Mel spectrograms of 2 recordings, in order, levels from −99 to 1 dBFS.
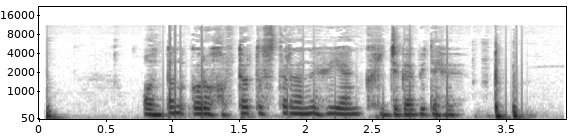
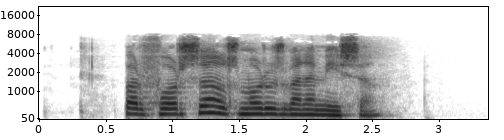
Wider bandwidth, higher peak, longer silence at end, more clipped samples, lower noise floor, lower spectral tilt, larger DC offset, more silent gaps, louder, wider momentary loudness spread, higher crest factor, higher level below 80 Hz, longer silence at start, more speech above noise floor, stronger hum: first, 11.5 kHz vs 8 kHz; about the same, -4 dBFS vs -2 dBFS; second, 0.25 s vs 0.8 s; neither; second, -64 dBFS vs -73 dBFS; first, -7 dB/octave vs -4.5 dB/octave; neither; neither; second, -24 LUFS vs -14 LUFS; about the same, 6 LU vs 7 LU; first, 20 dB vs 14 dB; first, -42 dBFS vs -52 dBFS; second, 0.05 s vs 0.65 s; second, 40 dB vs 59 dB; neither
